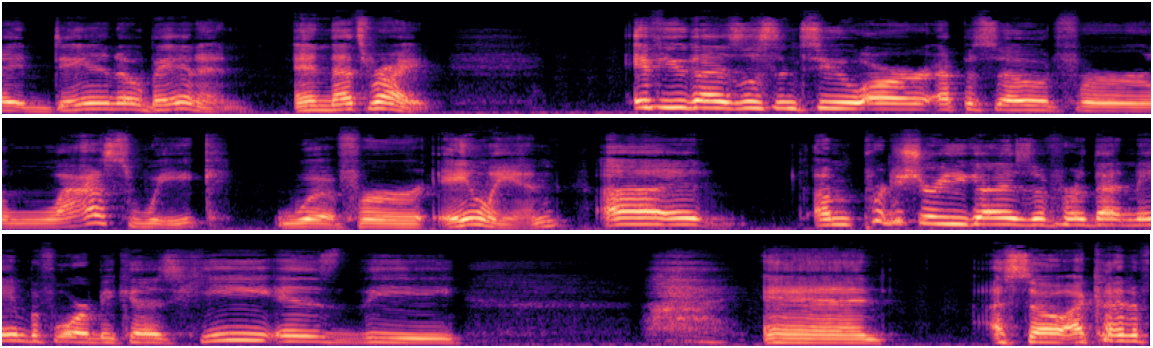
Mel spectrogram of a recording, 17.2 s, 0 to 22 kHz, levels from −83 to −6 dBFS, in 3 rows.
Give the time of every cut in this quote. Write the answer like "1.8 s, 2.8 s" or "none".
1.4 s, 8.7 s, 15.2 s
